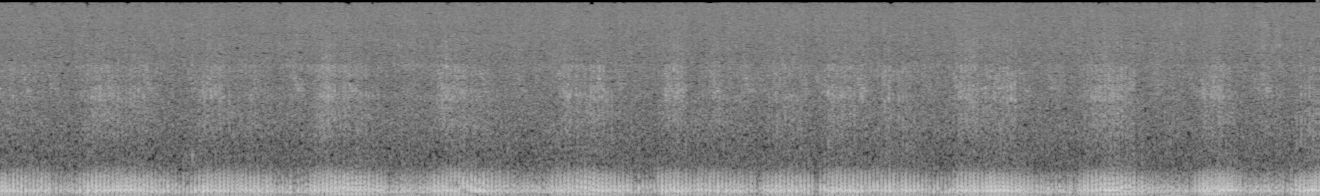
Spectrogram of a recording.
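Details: Purring of cats, a continuous deep throaty drone pulsing with each breath at about one-second intervals, even and unbroken throughout.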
